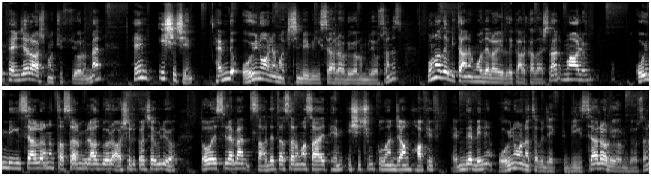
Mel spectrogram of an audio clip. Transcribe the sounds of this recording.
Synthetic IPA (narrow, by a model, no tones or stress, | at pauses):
ipʰɛnd͡ʒeɾɛaʃmakist̪ʰyjo̞ɾumbæn | hæmiʃit͡ʃʰin | hæmd̪ɛʔo̞juno̞jnamaki̥t͡ʃʰinbibilʲɟisʲijæɾaɾɯjo̞ɾumd̪ijo̞sanɯz̥ | bunad̪abit̪ʰaːnɛmo̞d̪ɛlʲajɯɾlˠɯkaɾkʰad̪aʃlˠaɾmaːlʲum | o̞junbilʲɟisijaɾlˠaɾɯnɯt̪ʰasaɾɯmbiɾazbø̞jlʲɛaʃɯɾɯkat͡ʃʰabilʲijo̞d̪̥o̞lˠajisɯijlˠabænsaːd̪ɛt̪ʰasaɾɯmasaːɦiphɛmiʃit͡ʃʰinkʰulˠːanɯd͡ʒaːmɦafifhɛmd̪ɛbe̞nio̞juno̞jnat̪ʰabilʲid͡ʒɛc̚bibilʲɟisijʲæɾaɾɯjo̞ɾumd̪ijo̞sanɯz̥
